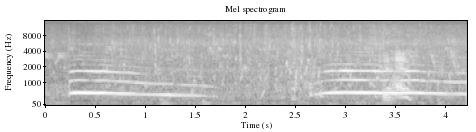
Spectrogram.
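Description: A baby's two long, drawn-out vocal squeals, each held on one pitch for over a second. The first slides slowly down; the second holds level, then drops at its end.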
